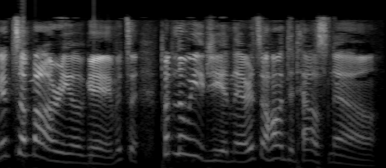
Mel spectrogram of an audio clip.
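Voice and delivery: a jolly Italian boss announcing changes; Italian Miyamoto. Retold or imitated. To his staff, high Italian-accented mock decree. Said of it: "why he sounds Italian in my head".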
